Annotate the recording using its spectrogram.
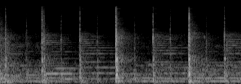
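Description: Fender Telecaster-style electric guitar playing a quick run of picked single notes and double stops, with a delay echoing the notes.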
